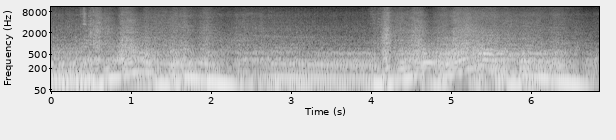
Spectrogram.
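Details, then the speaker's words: Toyota Cressida MX83 on a new temporary exhaust, cold start: pitch wavers through throttle blips and settles unevenly into a rough idle with good oil pressure; owner suspects distributor adjustment is needed. "The idle's a little rough. I gotta mess with the distributor a little bit more, just because once it sits for a while, I guess it's not happy about the way it's sitting."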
